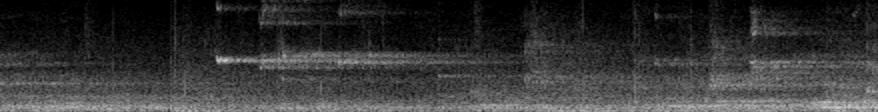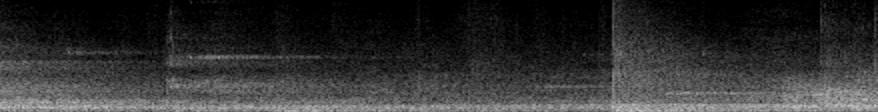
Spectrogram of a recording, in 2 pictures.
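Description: Indoor futsal game on a sports-hall court: shoes squeaking on the floor, the ball being kicked, with a sharp kick about a second in and a louder one near the end, and players calling out, all echoing in the large hall.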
